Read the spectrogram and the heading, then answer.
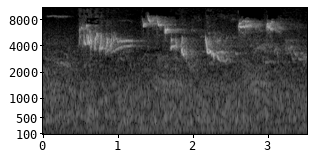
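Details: A European robin at Jarun, Zagreb, Croatia, recorded 13 April 2022, sings thin, high, tinkling phrases with quick sliding notes and short trills, changing pitch from phrase to phrase over a soft steady hiss.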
